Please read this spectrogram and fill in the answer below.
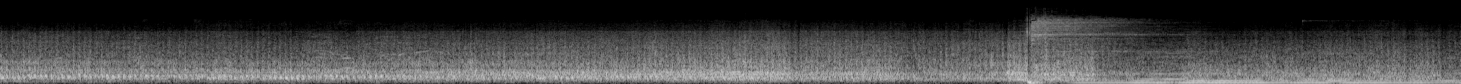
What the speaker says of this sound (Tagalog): Naka-helicopter pa!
